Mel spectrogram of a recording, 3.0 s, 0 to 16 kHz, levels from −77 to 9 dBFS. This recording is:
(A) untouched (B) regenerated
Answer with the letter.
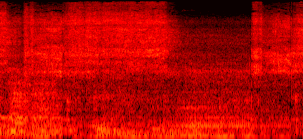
A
